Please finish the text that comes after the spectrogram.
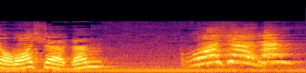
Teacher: جب بھی را کے اوپر زبر آ جائے تو اس کو ہم پر پڑھیں گے، منہ بھر کے پڑھیں گے.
